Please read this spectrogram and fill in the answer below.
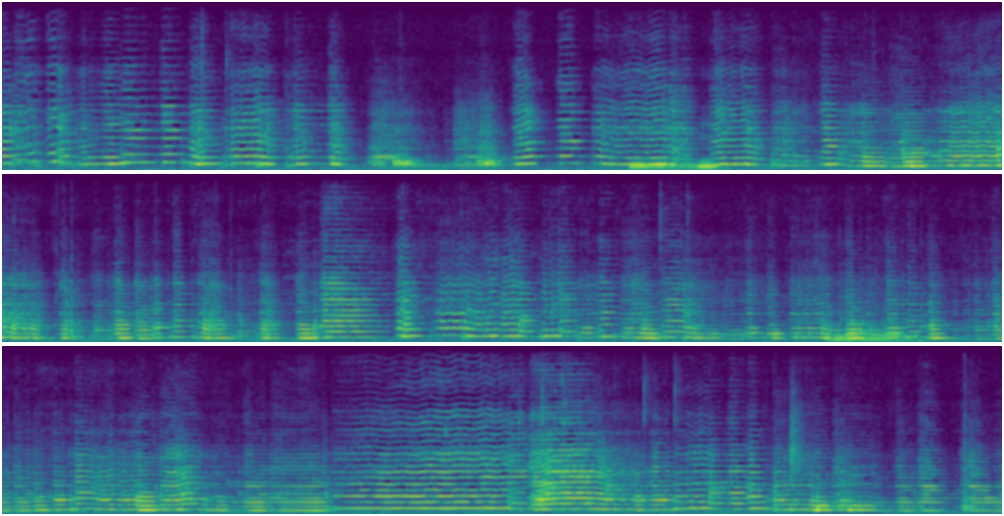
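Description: Solo violin playing the melody of an Arabic song, with vibrato on held notes and slides between notes.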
